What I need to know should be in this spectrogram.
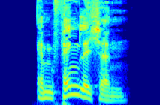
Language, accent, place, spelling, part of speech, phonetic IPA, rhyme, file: German, Germany, Berlin, empfänglichen, adjective, [ɛmˈp͡fɛŋlɪçn̩], -ɛŋlɪçn̩, De-empfänglichen.ogg
- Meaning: inflection of empfänglich: 1. strong genitive masculine/neuter singular 2. weak/mixed genitive/dative all-gender singular 3. strong/weak/mixed accusative masculine singular 4. strong dative plural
